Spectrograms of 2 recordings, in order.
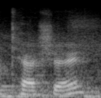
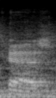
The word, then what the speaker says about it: cache: Cash or cashache? Yeah. How do you say it? It's tempting to pronounce this.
